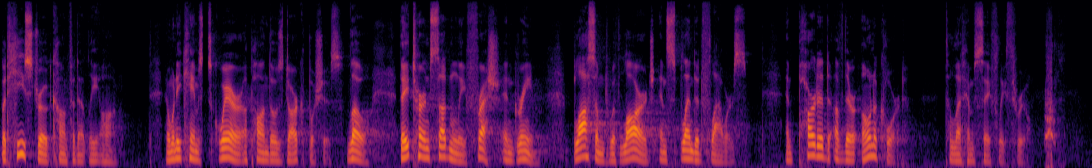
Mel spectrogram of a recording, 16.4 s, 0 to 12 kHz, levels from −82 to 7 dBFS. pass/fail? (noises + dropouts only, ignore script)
fail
